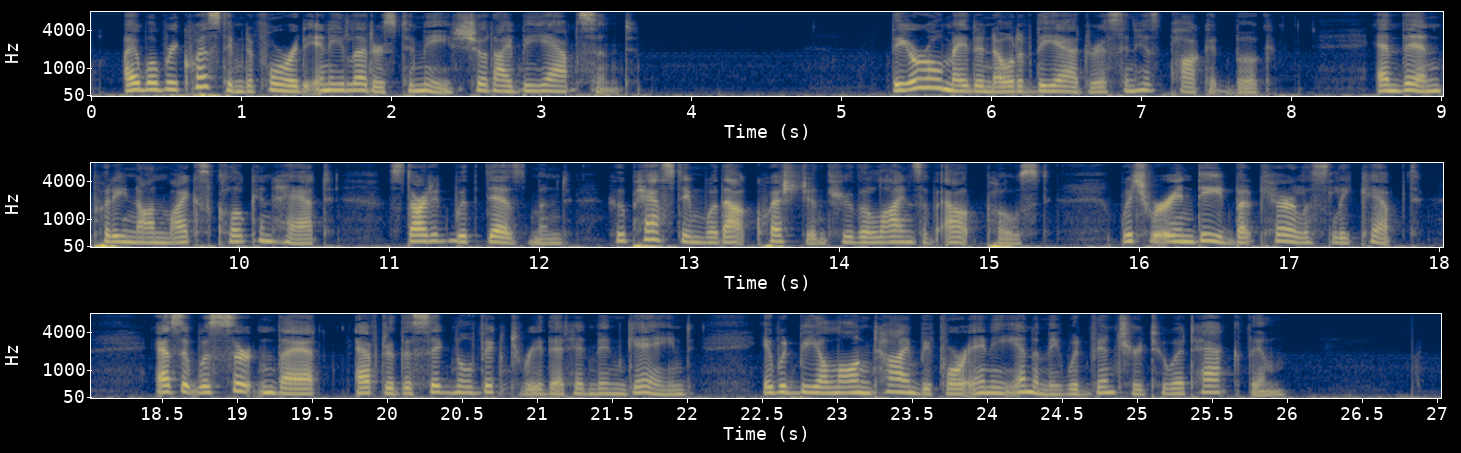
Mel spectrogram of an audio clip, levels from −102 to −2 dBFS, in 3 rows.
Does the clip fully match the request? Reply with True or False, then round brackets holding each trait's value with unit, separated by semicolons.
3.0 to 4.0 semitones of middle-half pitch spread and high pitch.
True (3.5 semitones; 200 Hz)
